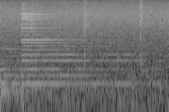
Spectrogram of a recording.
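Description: Acoustic guitar: a chord is strummed about a quarter second in and left to ring, fading slowly.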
